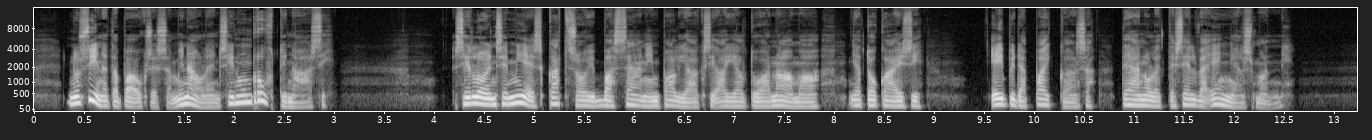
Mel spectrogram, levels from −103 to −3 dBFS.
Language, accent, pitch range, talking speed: Finnish, native, 125-165 Hz, 110 wpm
